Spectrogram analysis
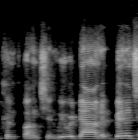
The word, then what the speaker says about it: Con Funk Shun: and be careful because this has a funny spelling and they spelled it out they said we spell it like this we call it confunction c-o-n-f-u-n-k-s-h-u-n and they begin to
